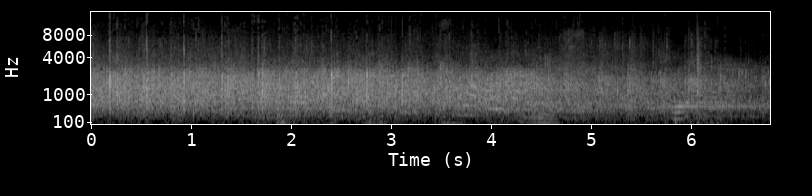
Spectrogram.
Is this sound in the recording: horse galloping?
no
